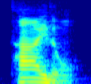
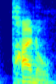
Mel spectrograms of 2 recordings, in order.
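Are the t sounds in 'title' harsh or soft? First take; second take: soft; harsh. First: The t sounds are softer and less forceful. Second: The t sounds are sharp, harsh and forceful. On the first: The speaker calls it right. "No, it's title" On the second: The speaker calls it wrong. "I always say this word so weird"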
